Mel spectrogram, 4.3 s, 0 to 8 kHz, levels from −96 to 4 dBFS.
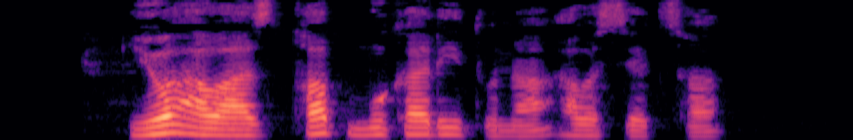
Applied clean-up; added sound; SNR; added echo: none; none; none; none.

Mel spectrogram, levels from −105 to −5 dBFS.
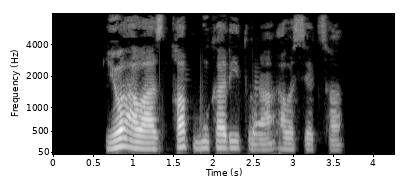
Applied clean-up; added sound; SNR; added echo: neural mask model Resemble Enhance denoiser.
